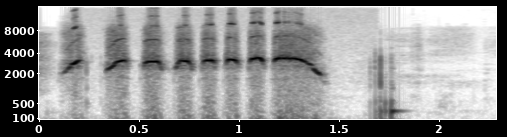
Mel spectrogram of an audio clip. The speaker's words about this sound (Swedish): om vi kunde vissla. Det är du som inte kunde vissla.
